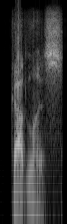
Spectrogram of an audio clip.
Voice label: "gutless", American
